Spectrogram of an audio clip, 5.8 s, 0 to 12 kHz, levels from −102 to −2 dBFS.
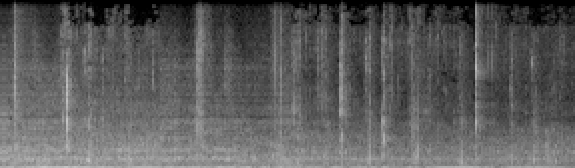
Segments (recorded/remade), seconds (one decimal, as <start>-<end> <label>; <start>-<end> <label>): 0.0-0.6 remade; 0.6-1.6 recorded; 1.6-2.9 remade; 2.9-5.8 recorded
